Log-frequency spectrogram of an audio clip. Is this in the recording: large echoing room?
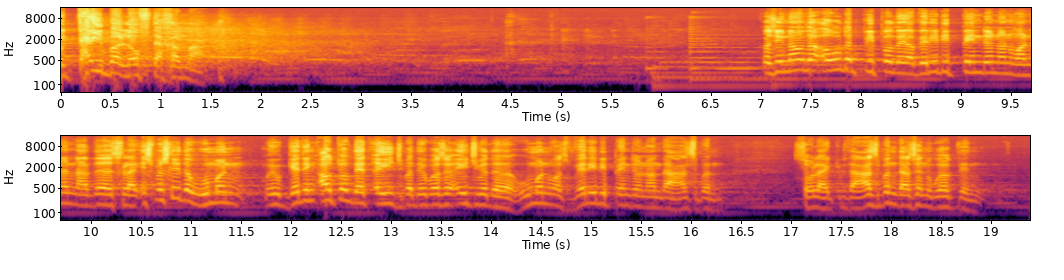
yes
